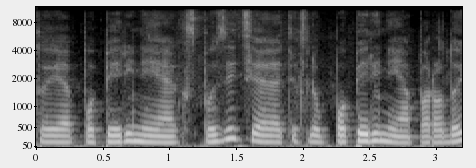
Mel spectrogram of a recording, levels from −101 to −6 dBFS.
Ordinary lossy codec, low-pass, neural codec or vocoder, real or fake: AAC, 64 kbps; 10.8 kHz; vocoder, 44.1 kHz, 128 mel bands every 256 samples, BigVGAN v2; fake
